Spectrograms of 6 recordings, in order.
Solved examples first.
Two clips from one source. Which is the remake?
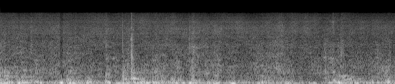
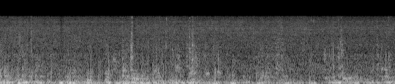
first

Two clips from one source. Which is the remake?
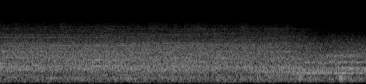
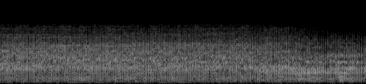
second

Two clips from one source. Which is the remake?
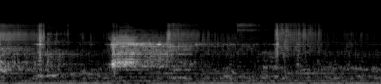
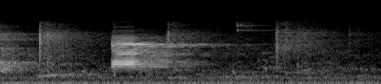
first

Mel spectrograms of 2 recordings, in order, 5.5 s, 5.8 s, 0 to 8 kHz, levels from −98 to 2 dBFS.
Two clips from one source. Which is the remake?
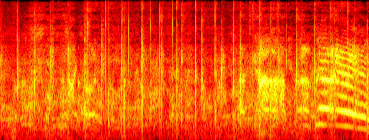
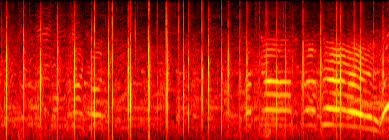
first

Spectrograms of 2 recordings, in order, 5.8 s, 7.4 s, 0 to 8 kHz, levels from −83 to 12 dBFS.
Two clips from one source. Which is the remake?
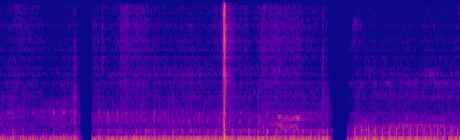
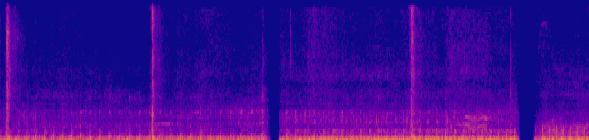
first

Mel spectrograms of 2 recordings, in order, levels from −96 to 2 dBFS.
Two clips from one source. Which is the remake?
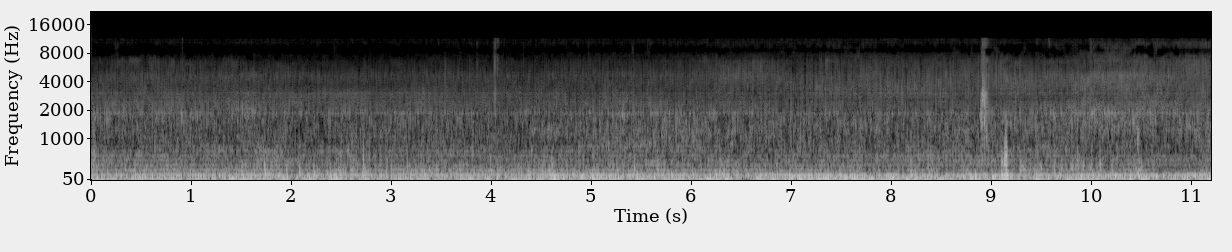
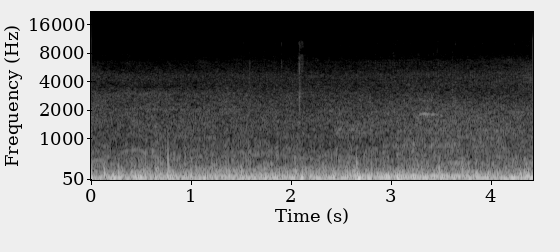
first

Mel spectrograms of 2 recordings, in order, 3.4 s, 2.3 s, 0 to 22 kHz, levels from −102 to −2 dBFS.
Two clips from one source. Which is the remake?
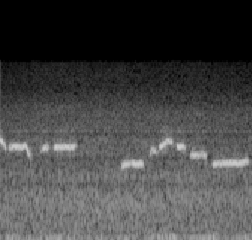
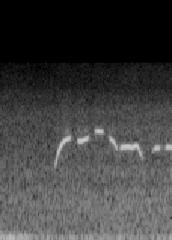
first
